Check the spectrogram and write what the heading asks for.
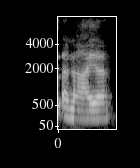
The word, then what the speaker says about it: Annaya: that's awesome anyone else I can't pronounce your name young lady that I refuse to mispronounce it it's annaya annaya okay I pour to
